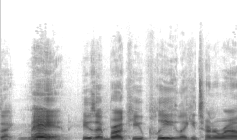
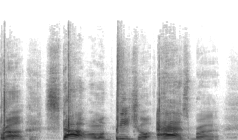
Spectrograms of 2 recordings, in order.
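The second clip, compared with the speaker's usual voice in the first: put-on high, loud yell; 6 semitones higher, 6 dB louder than usual. Retelling a father yelling at his kid for kicking a seat, retelling a father yelling. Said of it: "he yells at his kid".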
